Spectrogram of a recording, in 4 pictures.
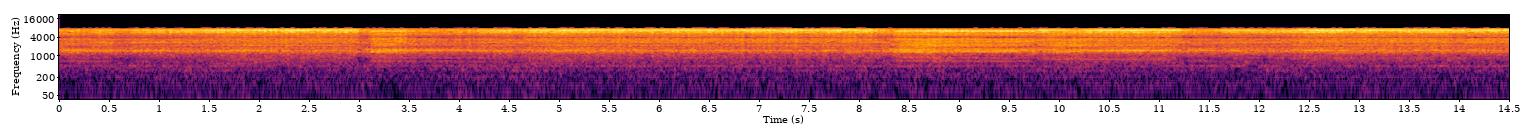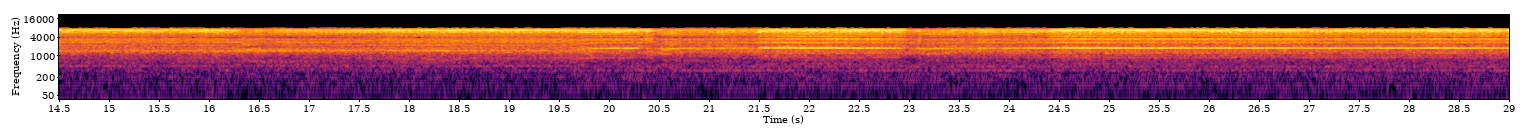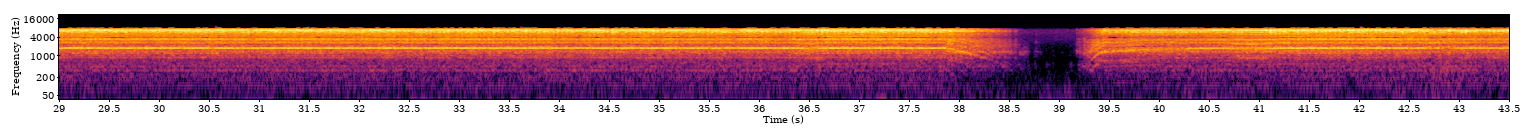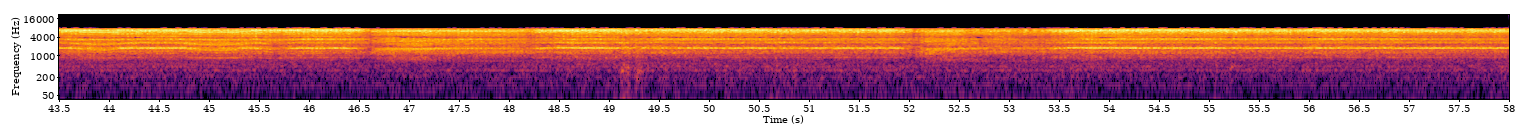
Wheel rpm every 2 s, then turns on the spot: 200, 200, 200, 200, 200, 200, 200, 200, 200, 200, 230, 230, 230, 230, 230, 230, 230, 240, 220, 60, 220, 230, 220, 220, 230, 230, 230, 230, 230.
none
